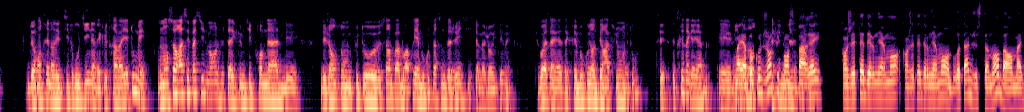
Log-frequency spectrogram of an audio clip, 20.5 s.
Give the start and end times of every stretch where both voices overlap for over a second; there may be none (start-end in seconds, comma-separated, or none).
14.6-16.3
